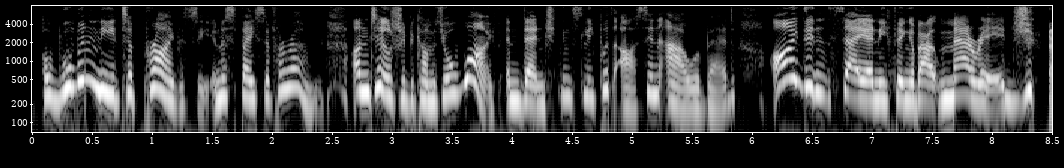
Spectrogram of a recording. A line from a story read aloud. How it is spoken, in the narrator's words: Amrila squeaked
